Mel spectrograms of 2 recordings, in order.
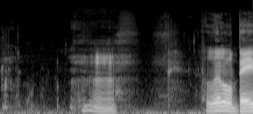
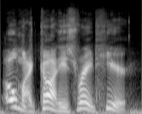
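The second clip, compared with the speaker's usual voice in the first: excited; 6 semitones higher, 8 dB louder than usual. Real, not acted. Sudden shark sighting, excited.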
